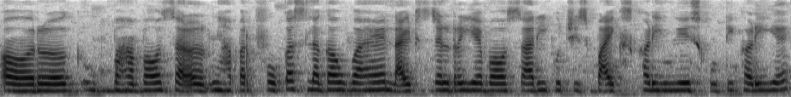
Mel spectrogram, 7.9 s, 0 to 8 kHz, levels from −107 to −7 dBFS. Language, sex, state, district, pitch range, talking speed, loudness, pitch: Hindi, female, Chhattisgarh, Bilaspur, 210-230 Hz, 180 wpm, -16 LUFS, 220 Hz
